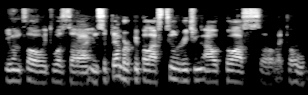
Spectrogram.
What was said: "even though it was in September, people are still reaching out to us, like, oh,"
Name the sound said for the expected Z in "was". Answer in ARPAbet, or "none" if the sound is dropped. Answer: Z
